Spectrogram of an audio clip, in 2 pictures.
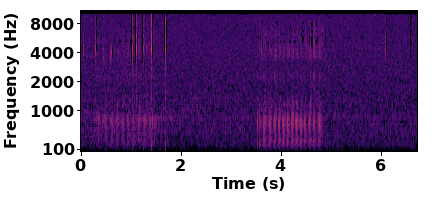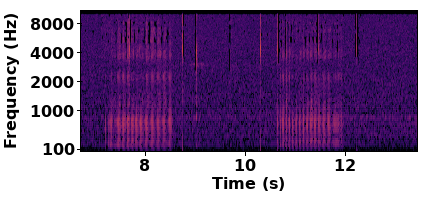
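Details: Shih Tzu named Logan snoring indoors: three broad, rasping inhalations, each lasting over a second, spaced several seconds apart, with quiet pauses and faint clicks between.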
